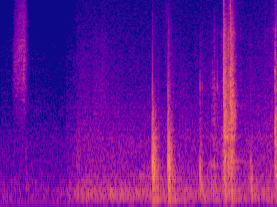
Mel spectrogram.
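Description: Two quick knocks on a camper van door at night, followed by a rattling clunk and scrape as the door is opened, fairly quiet, with no voices.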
